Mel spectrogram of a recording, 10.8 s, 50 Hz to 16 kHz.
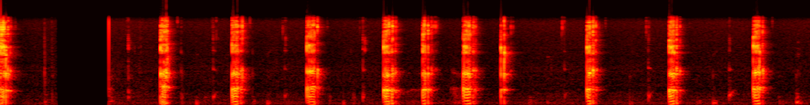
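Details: Deliberate rapid-fire burping: a rapid run of loud, voiced belches, about 56 a minute at an uneven pace.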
